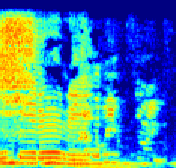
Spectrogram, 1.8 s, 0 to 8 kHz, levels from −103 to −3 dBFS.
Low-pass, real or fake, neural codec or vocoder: 7.2 kHz; real; none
